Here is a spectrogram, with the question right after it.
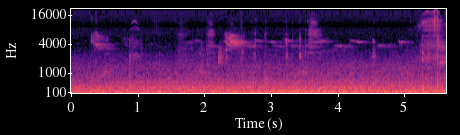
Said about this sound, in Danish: Skønt med fuglestemmer. Rigtigt forår. Det er så dejligt,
